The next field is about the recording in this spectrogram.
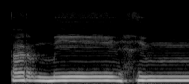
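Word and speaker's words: ترميهم: arsala alaihim thirron ababil tarmihim tar ro ada huruf tipis ada huruf tebal ta huruf tipis ro huruf tebal maka bacanya dar tarmihim tarmihim bihijaratim min sijjil.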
